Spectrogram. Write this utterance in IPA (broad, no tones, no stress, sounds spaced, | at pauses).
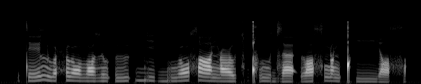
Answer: t e l u ħ uː ðˤ o z u ʔ ɯː ʔ ɡ͡b iː ɡ͡b uː sˤ aː ŋ ʕ u t͡s ǃʼ uː d͡z aː ʔ l ɯ sˤ ŋ e ŋ ǃʰ iː sˤ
